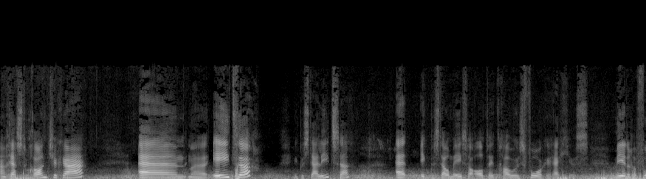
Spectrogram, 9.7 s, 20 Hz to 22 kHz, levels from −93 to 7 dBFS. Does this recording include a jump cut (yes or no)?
yes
